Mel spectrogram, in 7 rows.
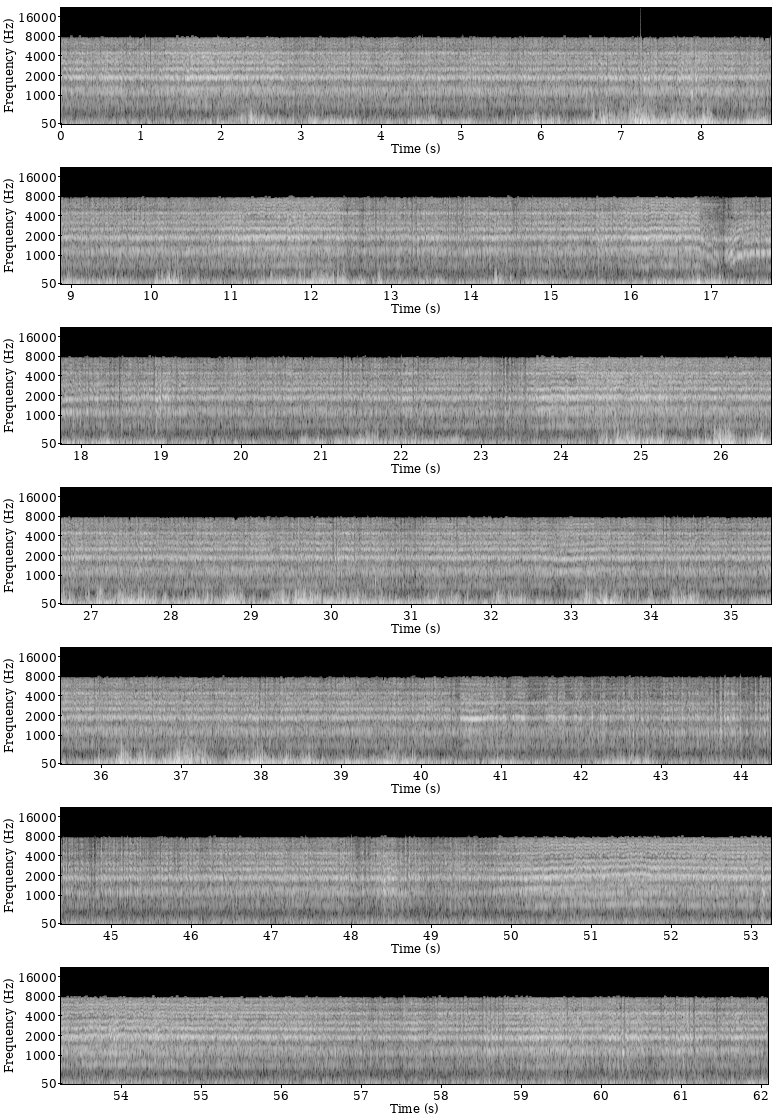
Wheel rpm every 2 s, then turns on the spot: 170, 170, 170, 170, 170, 170, 170, 170, 140, 160, 170, 170, 170, 170, 170, 170, 160, 170, 170, 170, 170, 170, 160, 170, 170, 160, 170, 160, 170, 170, 170.
none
